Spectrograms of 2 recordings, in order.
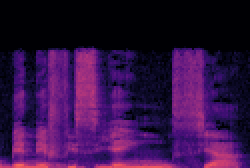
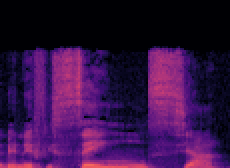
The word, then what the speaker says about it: beneficência: vocês eu bem as pessoas falam beneficiência o correto é beneficência um outro exemplo clássico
